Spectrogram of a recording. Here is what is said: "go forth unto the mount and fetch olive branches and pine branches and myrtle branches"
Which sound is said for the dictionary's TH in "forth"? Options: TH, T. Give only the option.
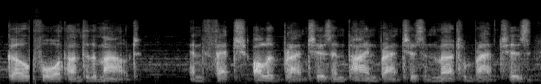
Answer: TH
